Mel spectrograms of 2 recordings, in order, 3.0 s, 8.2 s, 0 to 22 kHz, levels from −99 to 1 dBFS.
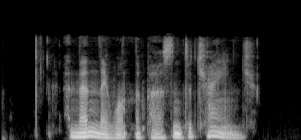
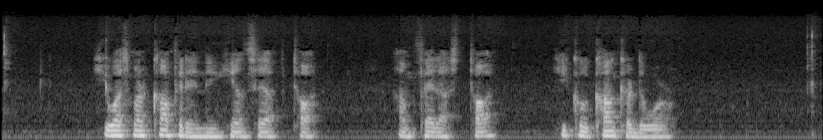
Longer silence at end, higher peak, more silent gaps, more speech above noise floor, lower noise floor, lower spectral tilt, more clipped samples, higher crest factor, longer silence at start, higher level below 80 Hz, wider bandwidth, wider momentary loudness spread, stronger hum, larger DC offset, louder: second, 0.45 s vs 1.5 s; about the same, -4 dBFS vs -6 dBFS; neither; second, 26 dB vs 36 dB; second, -49 dBFS vs -58 dBFS; about the same, -7 dB/octave vs -8 dB/octave; neither; about the same, 20 dB vs 20 dB; first, 0.65 s vs 0.05 s; first, -46 dBFS vs -56 dBFS; second, 7.6 kHz vs 9.8 kHz; about the same, 14 LU vs 12 LU; neither; neither; about the same, -24 LUFS vs -23 LUFS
